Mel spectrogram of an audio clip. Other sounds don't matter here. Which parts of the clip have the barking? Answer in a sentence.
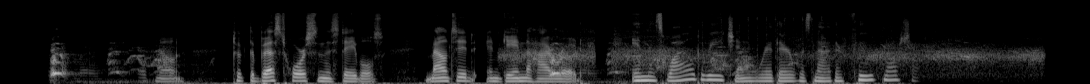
The barking can be heard from 0.5 to 1.8 s and from 5.5 to 7.5 s.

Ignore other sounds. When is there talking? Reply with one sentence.
The talking can be heard from 1.4 to 9.2 s.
